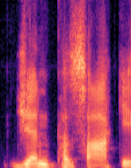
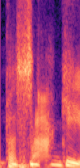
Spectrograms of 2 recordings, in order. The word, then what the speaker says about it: Psaki: When people think Jen Psaki, excuse me, I mispronounced it. Jen Psaki is smart.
